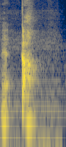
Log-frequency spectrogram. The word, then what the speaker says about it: Van Gogh: It's pronounced Van Gogh.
